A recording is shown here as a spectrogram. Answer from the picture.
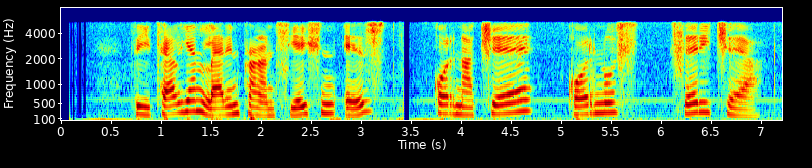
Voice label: latin; Cornus sericea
